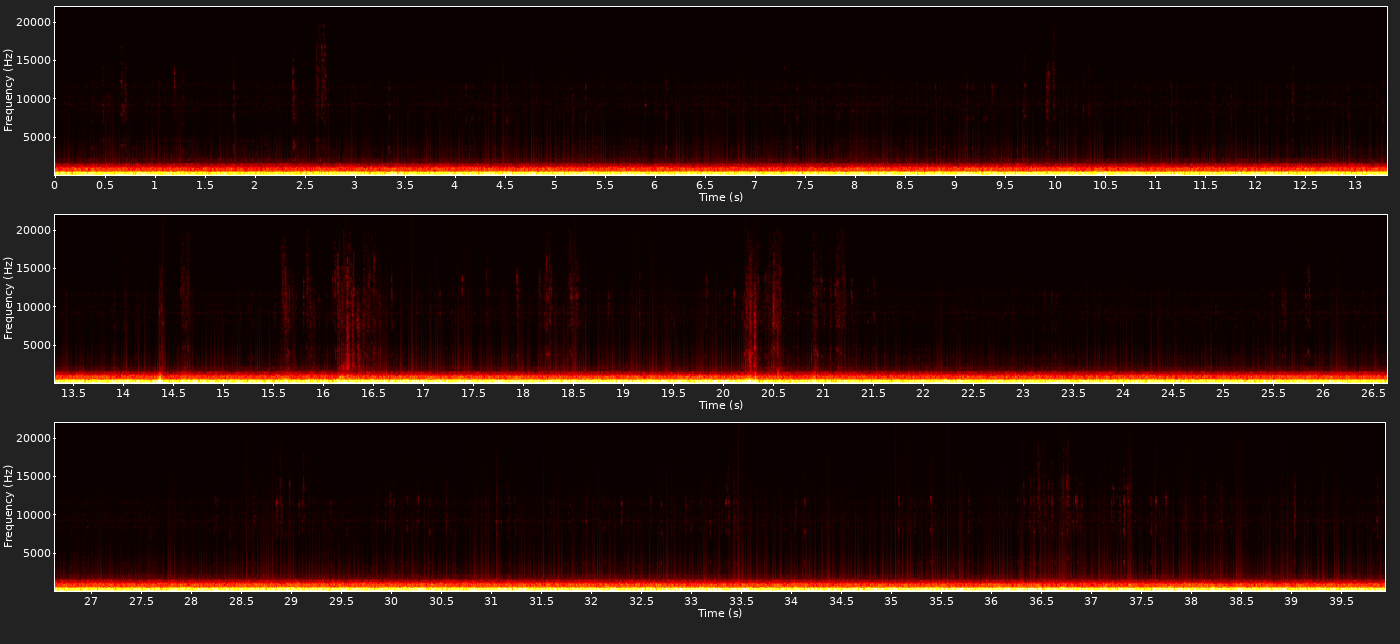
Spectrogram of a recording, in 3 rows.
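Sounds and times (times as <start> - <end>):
car engine and road rumble: 0.0 - 39.9.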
